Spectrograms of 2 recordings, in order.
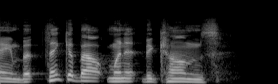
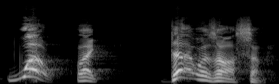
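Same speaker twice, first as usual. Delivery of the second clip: retold amazed "whoa", pitch jumping then falling; wowed spectator reaction; impressed; 3 semitones higher, 3 dB louder than usual. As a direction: re-enact being impressed, pausing between phrases. Acting out his amazed reaction.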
